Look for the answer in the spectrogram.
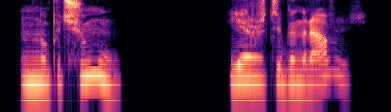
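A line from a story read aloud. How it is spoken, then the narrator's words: Hoarse question. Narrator (Russian): спросил Игнат хрипло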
